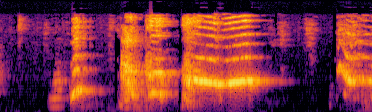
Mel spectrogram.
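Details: Grey parrot imitating speech: a run of short voice-like syllables, then a longer drawn-out tone with a slight dip and rise, and a final clipped phrase.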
